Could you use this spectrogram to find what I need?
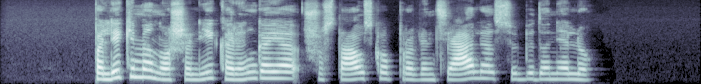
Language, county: Lithuanian, Tauragė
